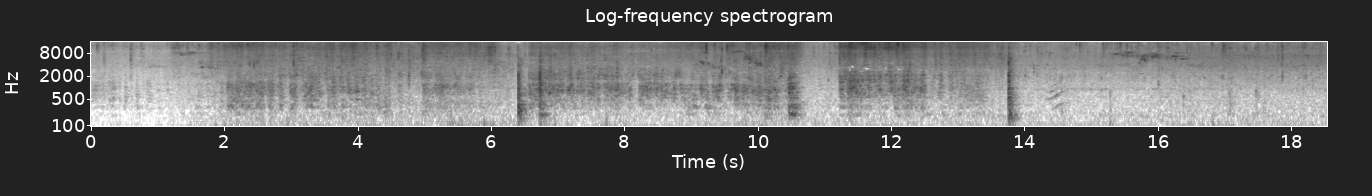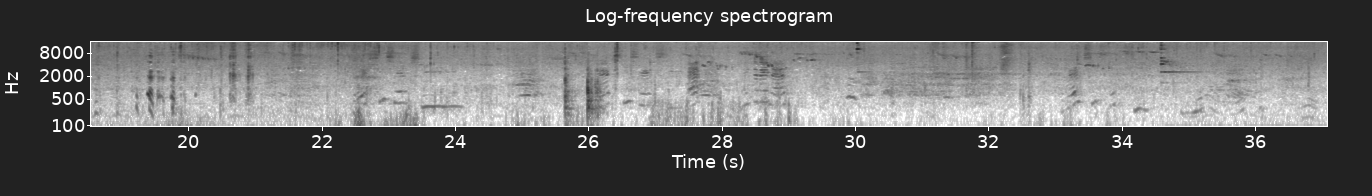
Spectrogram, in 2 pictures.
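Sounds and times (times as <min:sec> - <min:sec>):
water sloshing and trickling: 0:00.0 - 0:37.0.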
